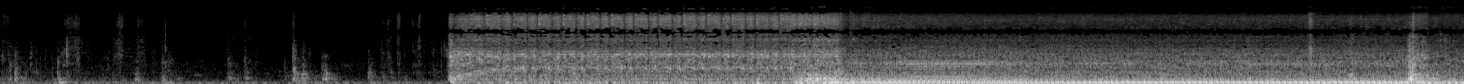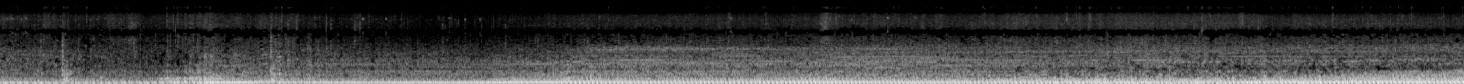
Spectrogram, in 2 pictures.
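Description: John Deere Gator utility vehicle's engine being started about four seconds in. It settles into a steady, loud running hum about eight seconds in, then rises a little in pitch near twenty seconds as the vehicle pulls away and drives.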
